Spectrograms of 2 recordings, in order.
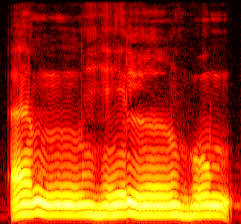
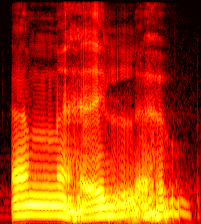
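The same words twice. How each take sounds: First: The h sound is light and unforced. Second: The h sound is heavy and forced. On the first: The speaker calls it right. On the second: The speaker calls it wrong.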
